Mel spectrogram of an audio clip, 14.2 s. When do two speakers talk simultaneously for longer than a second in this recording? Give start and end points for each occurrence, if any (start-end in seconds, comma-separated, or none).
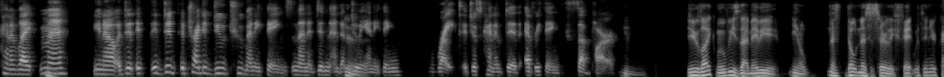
none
